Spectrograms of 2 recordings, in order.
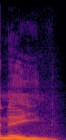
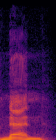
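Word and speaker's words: Nene: nine nine river neem river neen the numb schools in northampton pronounce that as nen i can only assume they can't read beyond three-letter words so they don't see the e at the end they probably call it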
